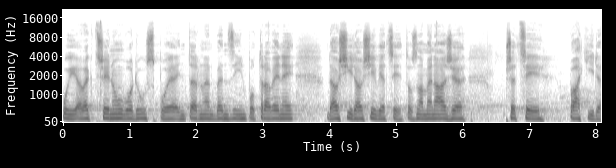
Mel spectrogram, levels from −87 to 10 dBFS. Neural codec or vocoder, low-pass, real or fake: none; 14.4 kHz; real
